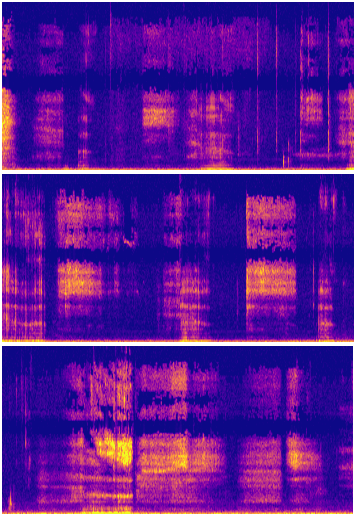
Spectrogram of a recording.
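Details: Snoring in a sleeping male who is said to be dreaming: low, rumbling snorts and snuffling breaths recur every few seconds over steady room hum.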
